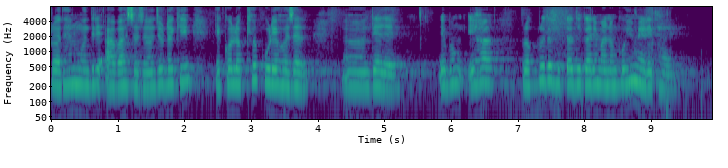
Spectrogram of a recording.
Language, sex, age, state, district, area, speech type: Odia, female, 18-30, Odisha, Boudh, rural, spontaneous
